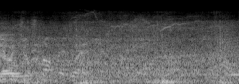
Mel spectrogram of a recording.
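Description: Electric 1/10-scale 2WD RC buggies racing on an indoor carpet track: a steady noise of motors and tyres, with a brief rising whine near the middle, under a spoken word and other voices.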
